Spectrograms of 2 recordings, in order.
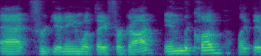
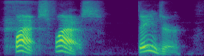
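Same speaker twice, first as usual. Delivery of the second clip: put-on very loud, old-time 1940s radio announcer voice; 9 semitones higher, 9 dB louder than usual. Brainstorming a game idea with a co-host, voicing a news snippet like a 1940s radio announcer. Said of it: "nineteen forties radio announcer voice".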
